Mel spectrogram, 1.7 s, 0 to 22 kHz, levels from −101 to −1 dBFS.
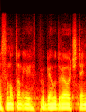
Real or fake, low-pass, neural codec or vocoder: fake; 14.4 kHz; autoencoder, 48 kHz, 32 numbers a frame, DAC-VAE, trained on Japanese speech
